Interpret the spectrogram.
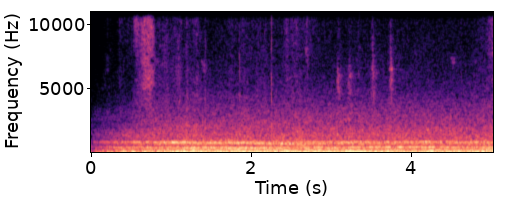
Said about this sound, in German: Und bei den Sirenen, die hessenweit ja losgegangen sind, beziehungsweise losheulen sollten, war es so ein bisschen unterschiedlich. In Frankfurt, da ging es zwei Minuten Minuten nach 11 Uhr los und das hörte sich so an.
